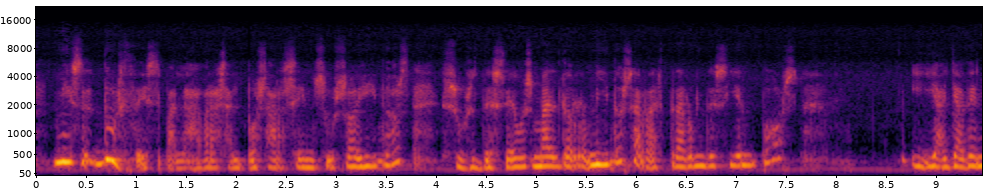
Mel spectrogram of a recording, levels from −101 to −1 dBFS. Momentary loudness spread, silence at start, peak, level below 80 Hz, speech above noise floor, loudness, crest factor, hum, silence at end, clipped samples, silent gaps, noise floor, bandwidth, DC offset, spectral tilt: 16 LU; 0.15 s; -12 dBFS; -84 dBFS; 31 dB; -30 LUFS; 18 dB; none; 0 s; under 0.1%; none; -62 dBFS; 8.4 kHz; under 0.1%; -7 dB/octave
